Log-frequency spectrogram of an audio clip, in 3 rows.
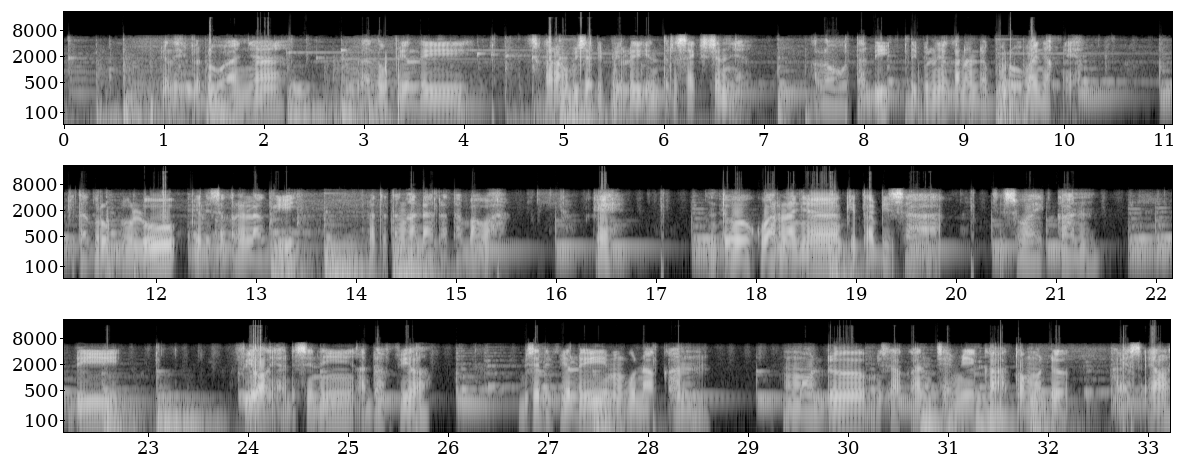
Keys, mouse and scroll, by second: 1.2 click, 2.1 shift+click, 4.1-5.2 drag, 11.1 ctrl+g, 13.0 click, 15.9-16.3 ctrl+scroll down 1, 16.9-18.2 drag, 19.4 shift+click, 20.0 click, 20.6 ctrl+z, 23.0-33.2 drag.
